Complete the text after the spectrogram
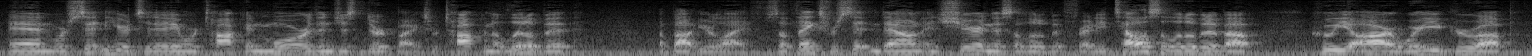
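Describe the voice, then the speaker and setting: A man's voice: mid-range voice, brisk, a bit bright, slight background noise. A man interviewing a guest, encouraging him to tell his story in a casual, leading way. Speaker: chaplin interviewer.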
